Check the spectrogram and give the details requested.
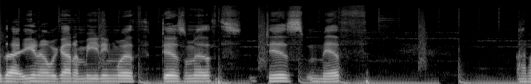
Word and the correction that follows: Dismas: You said it right the first time, Dismas.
